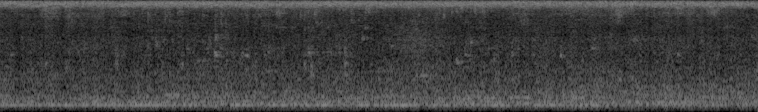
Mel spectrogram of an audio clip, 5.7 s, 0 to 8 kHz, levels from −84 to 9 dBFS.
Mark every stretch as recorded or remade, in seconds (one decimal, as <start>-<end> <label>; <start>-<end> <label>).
0.0-1.0 remade; 1.0-1.7 recorded; 1.7-2.2 remade; 2.2-3.8 recorded; 3.8-5.7 remade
